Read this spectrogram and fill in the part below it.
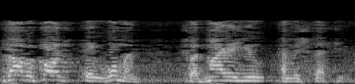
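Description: A male preacher with a high-pitched voice delivers an impassioned sermon in a declamatory style. He drives points home in short, repeated phrases and puts questions to his congregation. The live recording is heavily covered in noise. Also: expressive, moderate pace. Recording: very noisy live speech recording.

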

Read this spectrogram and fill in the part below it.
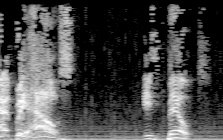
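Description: Pastor guy in his late 20s, high lively voice, preaching loud, kinda muffled with music under it. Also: slow, gravelly, slight background noise. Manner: preaching, bursts of shouting. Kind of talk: sermon. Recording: dull lo-fi sound with music.

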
